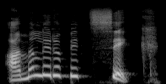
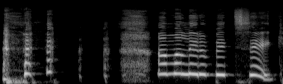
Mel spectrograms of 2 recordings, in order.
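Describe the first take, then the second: First: Said in the usual way. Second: Slow, high, giggling through the words; laughing repeat. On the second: Real, not acted. Host laughing as she admits to viewers she is sick. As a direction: stretch it out with a laugh.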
